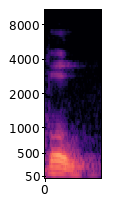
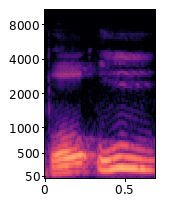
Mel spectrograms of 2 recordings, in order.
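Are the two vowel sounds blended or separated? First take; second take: blended; separated. First: The final vowel glides into one syllable. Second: The final vowel is said as a separate syllable. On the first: The speaker calls it right. "আমরা বলি আমার বউ" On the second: The speaker calls it wrong. "আমি কি বলি আমার ব-উ? তা বলি না"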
